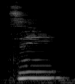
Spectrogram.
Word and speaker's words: ji: First, ji, ji. Watch my mouth. Ji, ji. This pronounce sounds like ji in jeep.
